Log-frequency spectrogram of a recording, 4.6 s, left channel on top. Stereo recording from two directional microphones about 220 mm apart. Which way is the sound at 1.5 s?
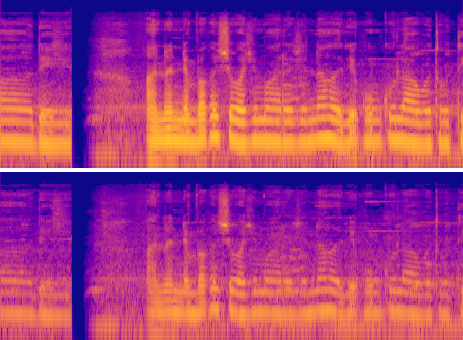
25° left (ahead or behind).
